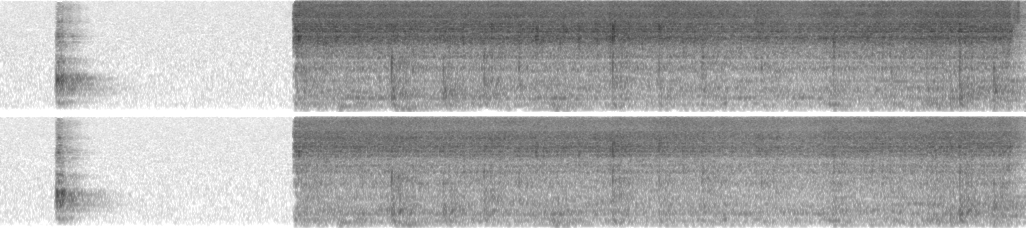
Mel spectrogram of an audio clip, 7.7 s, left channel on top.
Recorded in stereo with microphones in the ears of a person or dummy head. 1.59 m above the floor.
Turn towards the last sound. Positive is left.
turn(degrees=25)  # may be behind; listen again after turning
